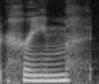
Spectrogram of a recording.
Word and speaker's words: Hrim: Which is, and Hrim, you probably know Om is spelled O-M, and Hrim is spelled H-R-I-M, pronounced Hrim.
